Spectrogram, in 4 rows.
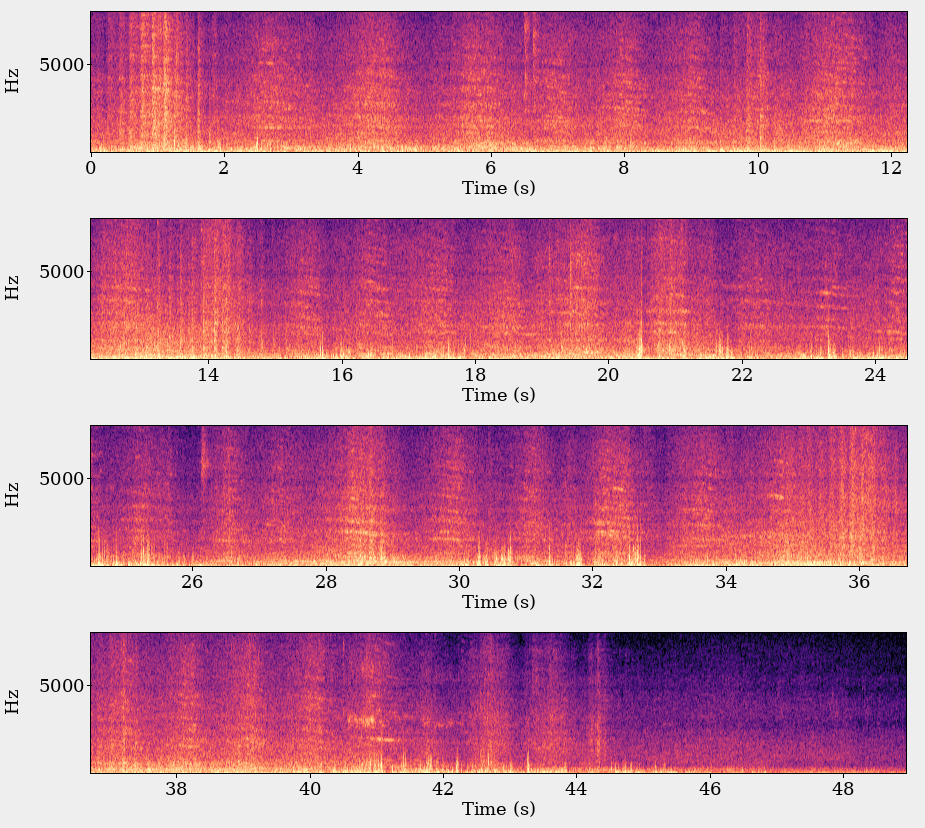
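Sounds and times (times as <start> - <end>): freight train rumbling past: 0.0 - 48.9.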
